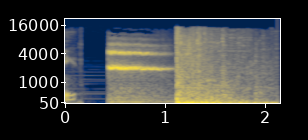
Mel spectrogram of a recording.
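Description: A short high tyre squeal, then a sudden car crash with shattering glass about a second in, the crash noise dying away slowly.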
